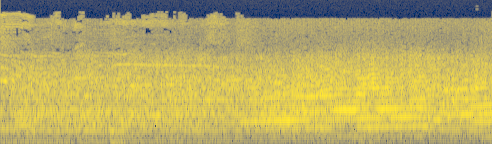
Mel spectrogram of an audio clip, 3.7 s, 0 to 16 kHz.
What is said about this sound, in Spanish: Mira, así sonaba el monoplaza de una leyenda de la Fórmula 1.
